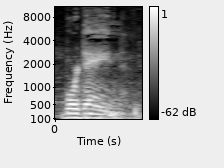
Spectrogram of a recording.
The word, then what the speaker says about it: Bourdain: Bourdain, thank you.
